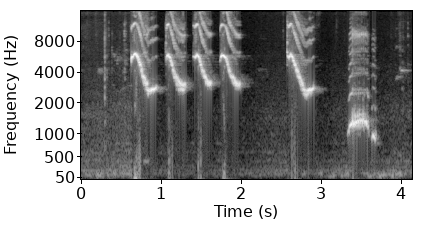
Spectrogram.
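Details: White-rumped shama in full energetic song, used as a lure to prompt other shamas to answer: four loud, high whistled notes sliding steeply downward, a pause, a fifth such note, then a lower harsher rasping phrase and a faint closing note.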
